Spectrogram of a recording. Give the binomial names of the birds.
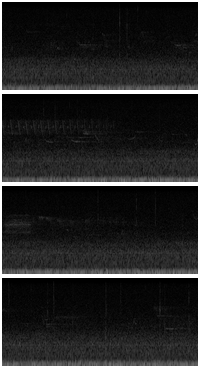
Melospiza georgiana, Hylocichla mustelina, Agelaius phoeniceus, Turdus migratorius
